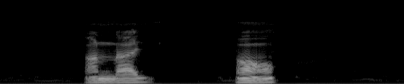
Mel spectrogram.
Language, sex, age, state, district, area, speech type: Santali, male, 60+, West Bengal, Bankura, rural, spontaneous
